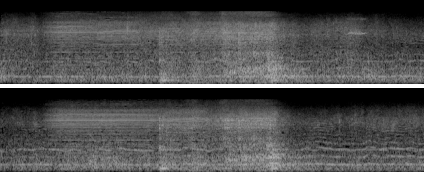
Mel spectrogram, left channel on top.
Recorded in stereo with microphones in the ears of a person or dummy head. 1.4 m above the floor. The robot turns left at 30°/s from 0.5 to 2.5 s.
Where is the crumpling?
10° right (ahead or behind), 5 m; by 2.8 s 20° left (ahead or behind), 5 m.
